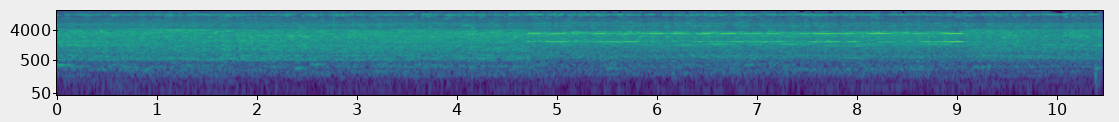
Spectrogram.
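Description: Toy train running around a plastic track: a steady whirring rattle from its small electric motor and wheels, with a high steady whine joining about halfway through and stopping shortly before the end.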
